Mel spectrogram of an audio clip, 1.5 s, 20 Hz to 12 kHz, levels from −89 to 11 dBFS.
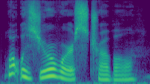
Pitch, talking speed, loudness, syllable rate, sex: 200 Hz, 200 wpm, -17 LUFS, 4.6 syllables/s, female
